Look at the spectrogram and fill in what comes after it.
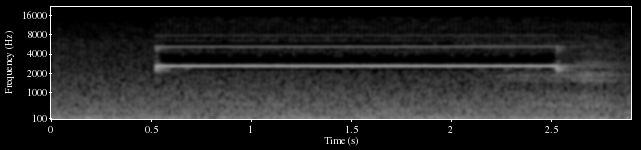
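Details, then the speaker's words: One steady high beep about two seconds long from a DCI Edge Series 4 dental chair, confirming a chair position saved by holding the zero button. "once i get it to the position i want i'm then going to hold down on the zero button until the chair beeps at me"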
